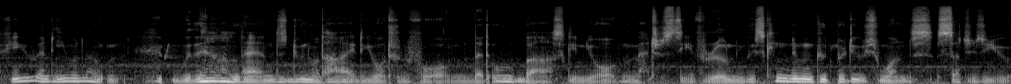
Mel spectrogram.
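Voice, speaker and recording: Clear background noise sits behind a man doing a put-on character voice with a British accent. His pitch is fairly low and his pace moderate. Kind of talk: formal, archaic. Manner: over the top, theatrical.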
